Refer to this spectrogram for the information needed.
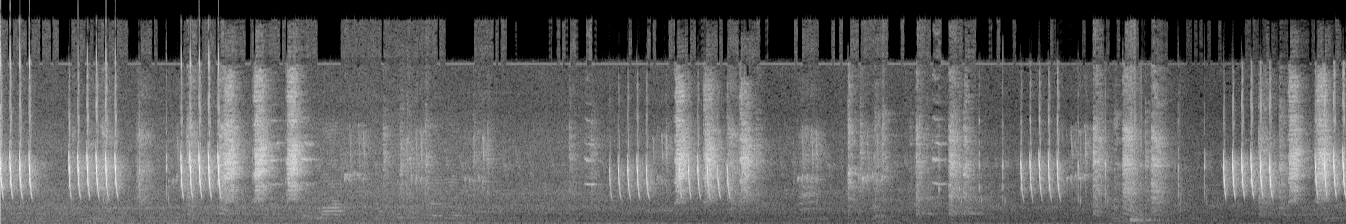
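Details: Cigun in full song for songbird tutoring: sharp bursts of rapid, high, grating trills, each lasting under half a second, repeated at irregular gaps over faint background hum.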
